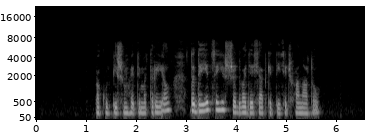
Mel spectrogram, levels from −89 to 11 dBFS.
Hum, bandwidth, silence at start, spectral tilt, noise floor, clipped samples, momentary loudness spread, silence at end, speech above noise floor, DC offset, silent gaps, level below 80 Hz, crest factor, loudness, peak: none; 7.6 kHz; 1.2 s; -7 dB/octave; -81 dBFS; under 0.1%; 12 LU; 0.9 s; 49 dB; under 0.1%; none; -70 dBFS; 20 dB; -33 LUFS; -14 dBFS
